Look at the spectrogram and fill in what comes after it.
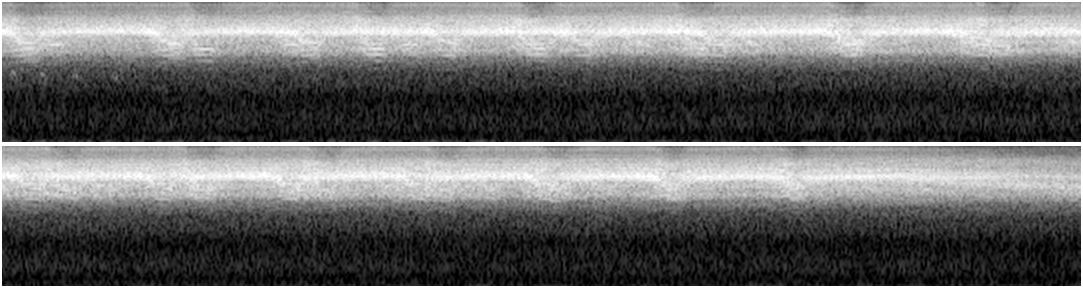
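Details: Summer cicadas around a campsite deep in southern woods on an evening: a dense, high buzzing chorus that swells and dips in steady pulses roughly twice a second, unbroken for the whole stretch.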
